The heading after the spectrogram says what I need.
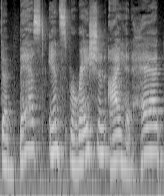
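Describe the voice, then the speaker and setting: Slow-paced woman storyteller with a higher voice. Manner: deliberate, expressive, dramatic pauses and hushed asides. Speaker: children's storyteller. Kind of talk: storytelling for children, personal childhood tale.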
